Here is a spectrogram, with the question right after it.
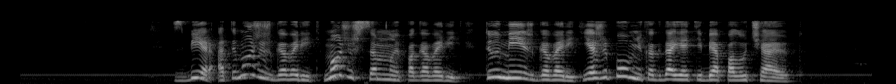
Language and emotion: Russian, positive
